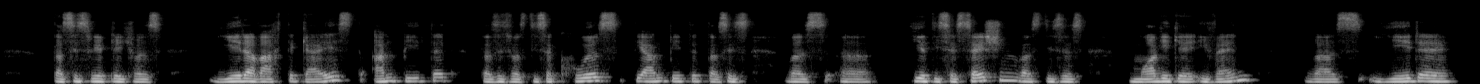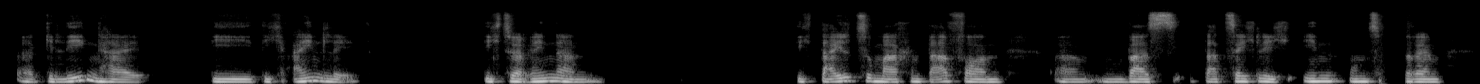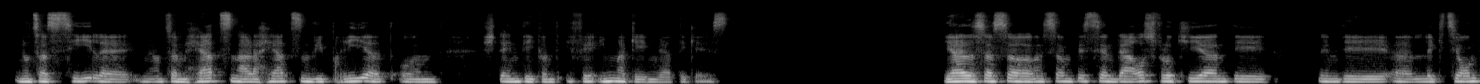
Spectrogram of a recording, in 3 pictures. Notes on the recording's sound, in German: Zoom-Session. Veranstaltet von der Aleph Akademie.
